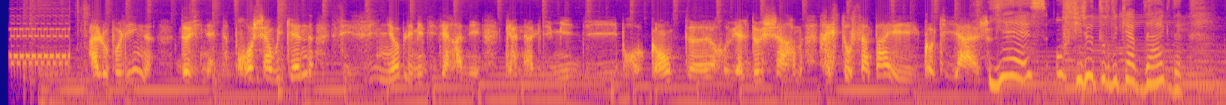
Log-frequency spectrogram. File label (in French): spot radio; cap d agde; fb herault toulouse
